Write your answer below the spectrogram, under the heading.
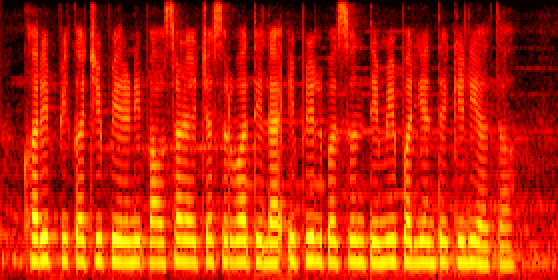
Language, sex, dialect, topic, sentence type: Marathi, female, Southern Konkan, agriculture, statement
